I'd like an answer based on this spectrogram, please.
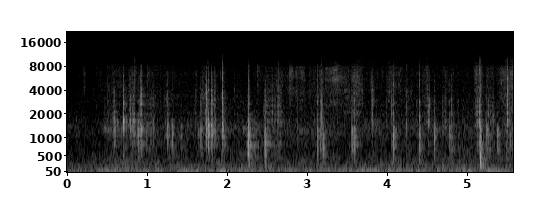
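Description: Irregular small clicks and rustles as e-bike wiring and plastic plug connectors are handled and pushed together by hand.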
